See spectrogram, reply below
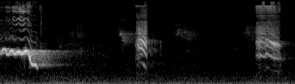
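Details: A tame Javan black-naped oriole gives one long falling whistle, then two brief harsh squawks separated by silence.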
